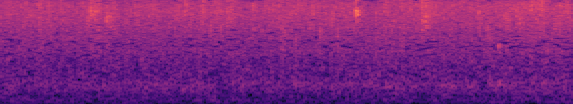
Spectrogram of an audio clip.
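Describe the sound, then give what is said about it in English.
Steady rain falls, a soft, continuous hiss of drops pattering on a surface. It is fairly quiet and even throughout, with no voices or other sounds. “He is in the rain.”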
